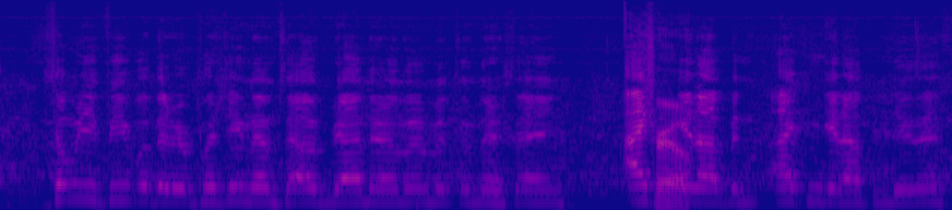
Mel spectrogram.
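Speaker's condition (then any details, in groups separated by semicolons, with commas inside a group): Cerebral palsy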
